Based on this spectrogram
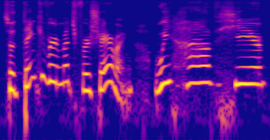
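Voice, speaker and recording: High voiced quebec french accent lady chatting on a live podcast, repeats herself reading comments, dry close sound. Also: a little slow, dry recording. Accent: Québécois French. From Quebec, Canada. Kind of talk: casual livestream chat.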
